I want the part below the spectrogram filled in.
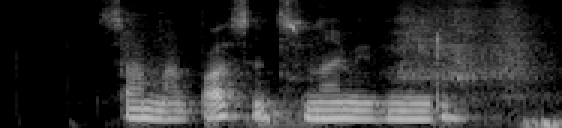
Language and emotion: Russian, neutral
